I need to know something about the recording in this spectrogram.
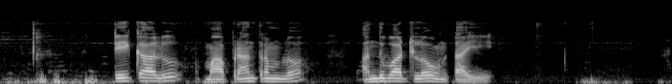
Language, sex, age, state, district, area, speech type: Telugu, male, 18-30, Andhra Pradesh, Sri Balaji, rural, spontaneous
